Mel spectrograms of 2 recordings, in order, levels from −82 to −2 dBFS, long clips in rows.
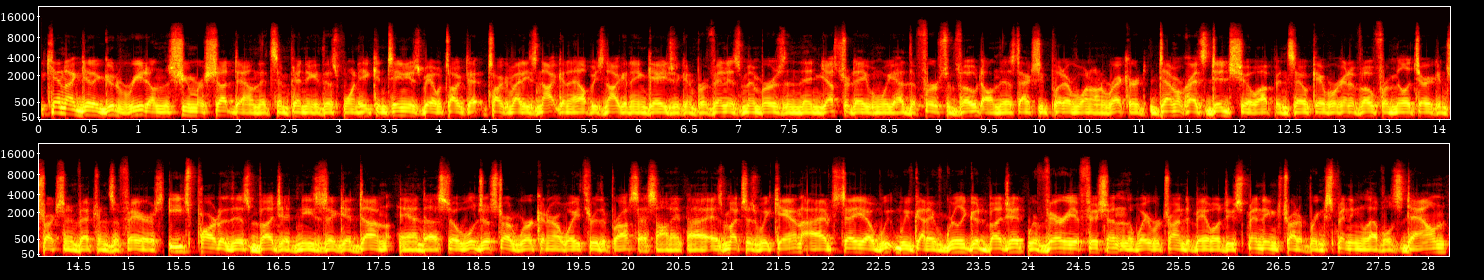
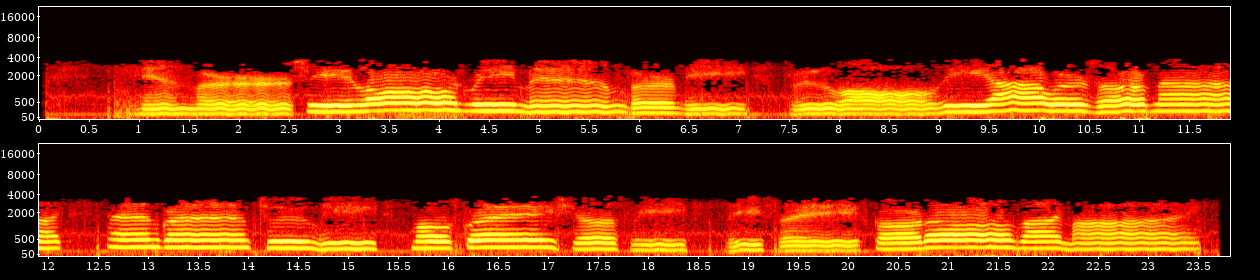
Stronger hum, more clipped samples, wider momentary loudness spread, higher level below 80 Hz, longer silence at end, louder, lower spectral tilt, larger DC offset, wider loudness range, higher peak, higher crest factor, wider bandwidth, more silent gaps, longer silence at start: neither; neither; second, 3 LU vs 10 LU; second, -58 dBFS vs -44 dBFS; about the same, 0 s vs 0.1 s; second, -21 LUFS vs -17 LUFS; second, -4.5 dB/octave vs -12.5 dB/octave; neither; second, 1 LU vs 5 LU; about the same, -6 dBFS vs -4 dBFS; about the same, 16 dB vs 12 dB; first, 13.5 kHz vs 3.9 kHz; neither; about the same, 0 s vs 0.05 s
